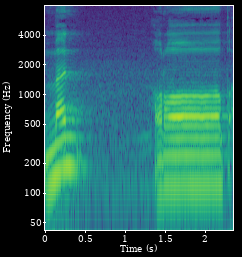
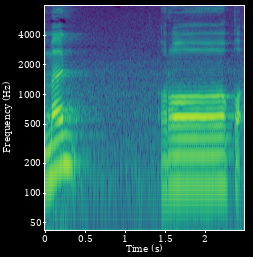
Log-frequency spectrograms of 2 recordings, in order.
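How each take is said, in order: First: There is a brief pause between the two words. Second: There is a brief pause between the two words.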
